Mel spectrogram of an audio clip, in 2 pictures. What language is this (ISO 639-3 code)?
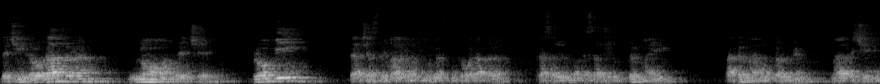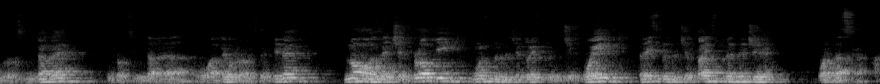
ron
